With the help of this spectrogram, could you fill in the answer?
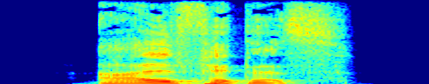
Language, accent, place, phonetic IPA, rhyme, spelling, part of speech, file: German, Germany, Berlin, [ˈaːlˌfɛtəs], -aːlfɛtəs, Aalfettes, noun, De-Aalfettes.ogg
- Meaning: genitive singular of Aalfett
